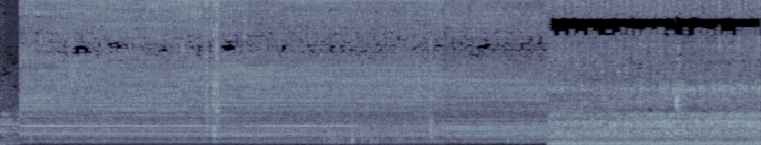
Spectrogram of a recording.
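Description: Mercedes flatbed tow truck's diesel engine running steadily to power the hydraulics of its tilted bed, with a hum of steady tones. About five and a half seconds in it becomes much louder and fuller, with a strong low rumble.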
